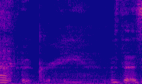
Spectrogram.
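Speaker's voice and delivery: unvoiced, quick whisper; whispered agreement. Real, not acted. Friend teasingly agreeing the writing is bad, whispered. Whispered quip after joke.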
